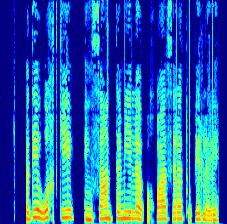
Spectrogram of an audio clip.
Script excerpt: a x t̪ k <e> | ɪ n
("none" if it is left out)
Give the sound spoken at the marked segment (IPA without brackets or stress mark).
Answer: e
